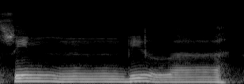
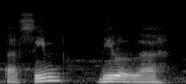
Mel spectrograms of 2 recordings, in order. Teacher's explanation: mim sukun bertemu dengan ba maka membaca mim sukun nya tersebut harus disamarkan serta didengungkan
